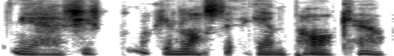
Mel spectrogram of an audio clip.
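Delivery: very low, hushed aside; muttered aside. Pretend. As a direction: drop right down under your breath. Aside while reading her text.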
